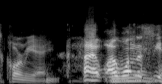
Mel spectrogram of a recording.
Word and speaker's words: Cormier: knew you were going to say that it's Cormier I I want to see how you pronounce it I'm not familiar really Cormier is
